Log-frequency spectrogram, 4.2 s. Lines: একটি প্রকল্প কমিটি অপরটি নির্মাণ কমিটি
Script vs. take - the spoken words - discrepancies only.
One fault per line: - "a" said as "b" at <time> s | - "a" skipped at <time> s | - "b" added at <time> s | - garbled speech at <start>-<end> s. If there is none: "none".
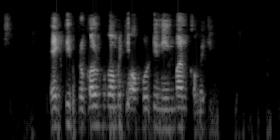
none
